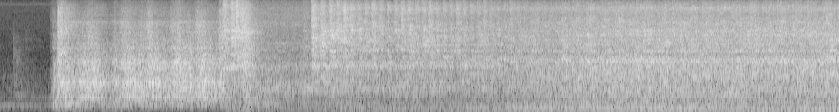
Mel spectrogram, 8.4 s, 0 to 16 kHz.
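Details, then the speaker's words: Model A Ford started cold after sitting overnight, following manifold gasket replacement: cranks, catches and settles into a busy uneven idle with a ticking puff; owner still suspects a warped exhaust manifold gasket at number 4, an exhaust leak. "Well, she's not sounding like a truck, but I still think that manifold gaskets have been warped on the number, I guess number 4."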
